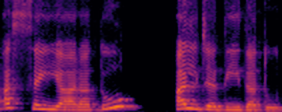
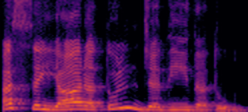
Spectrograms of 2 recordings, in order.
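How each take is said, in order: First: The article is said separately from the noun. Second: The article is joined to the noun before it.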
